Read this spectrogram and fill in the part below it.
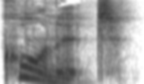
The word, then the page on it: cornet: British English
